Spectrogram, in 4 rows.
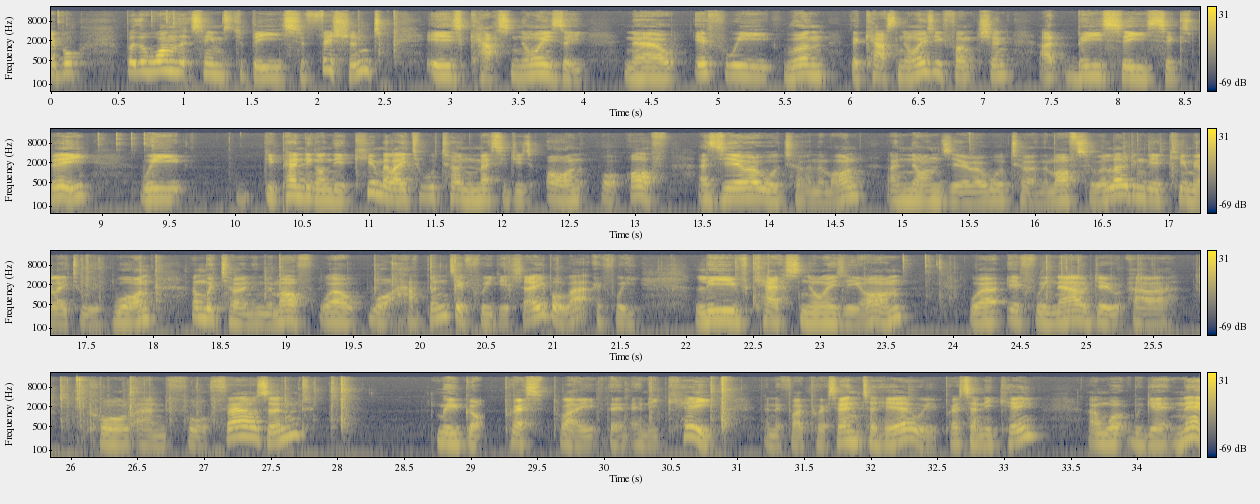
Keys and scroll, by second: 2.5 shift+Right, 17.5 shift+Home, 18.9 Right, 19.6-20.6 typing, 19.9 Down, 20.1 Left, 20.9 F9, 22.3 Return, 24.1-27.6 typing, 27.9 Return, 30.8 Return.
